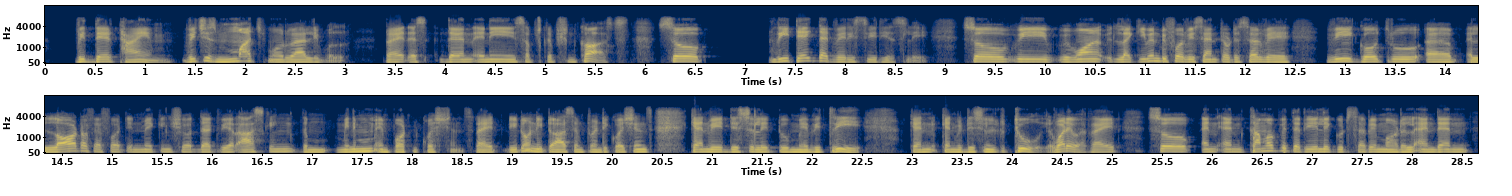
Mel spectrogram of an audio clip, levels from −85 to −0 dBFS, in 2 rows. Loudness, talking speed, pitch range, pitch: -21 LUFS, 190 wpm, 120-140 Hz, 125 Hz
